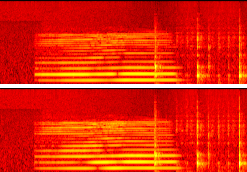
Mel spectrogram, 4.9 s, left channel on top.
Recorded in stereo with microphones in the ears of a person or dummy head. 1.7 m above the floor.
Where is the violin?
35° right (ahead or behind), 4 m.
